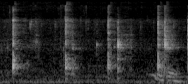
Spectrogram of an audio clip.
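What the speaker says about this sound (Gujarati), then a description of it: "હવે આપણે અહીંયા લસણ એડ કરી નાખીશું." Garlic frying in oil for tempering, heard as a sizzle under repeated sharp scraping strokes of a stirring spoon against the pan, four quick scrapes spaced about half a second apart.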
